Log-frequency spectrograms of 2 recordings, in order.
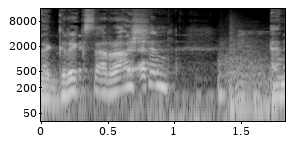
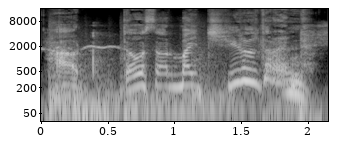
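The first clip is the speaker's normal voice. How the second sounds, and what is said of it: Put-on Russian accent. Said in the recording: “Make interesting accent. ... Russian. The Greeks are Russian.”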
